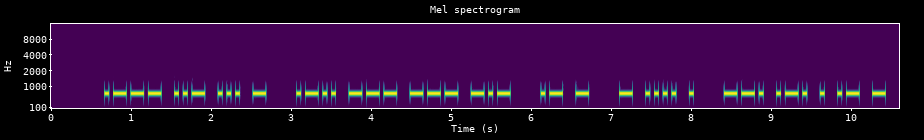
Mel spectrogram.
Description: Morse code, heard as a keyed tone, about 22 wpm, 700 Hz. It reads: JUST LOOK AT THE GREAT
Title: Sentences from Top 1000 Words - Review Part 1 - 22wpm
